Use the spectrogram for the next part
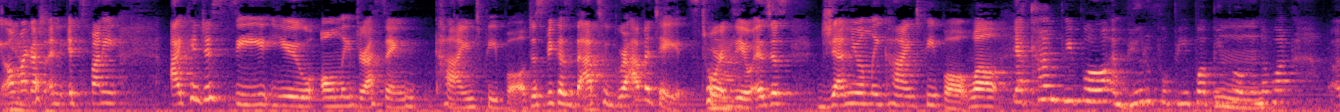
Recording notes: Live at his Manhattan Showroom. Interview was live in the showroom, so audio echoes slightly.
